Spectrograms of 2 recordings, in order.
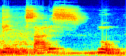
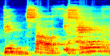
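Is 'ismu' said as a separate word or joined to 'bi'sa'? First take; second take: joined; separate. First: The two parts are joined into one word. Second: The two parts are said as separate words. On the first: This is how it is recited. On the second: This is how it is written.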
